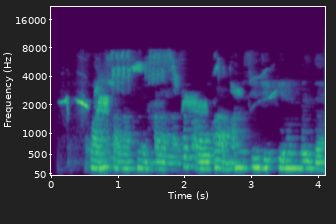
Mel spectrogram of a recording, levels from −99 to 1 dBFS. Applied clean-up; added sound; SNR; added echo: classical method WPE with log-MMSE.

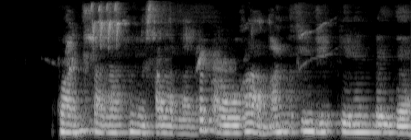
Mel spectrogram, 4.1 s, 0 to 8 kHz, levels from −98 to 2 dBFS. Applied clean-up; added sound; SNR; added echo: neural mask model DeepFilterNet 3.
